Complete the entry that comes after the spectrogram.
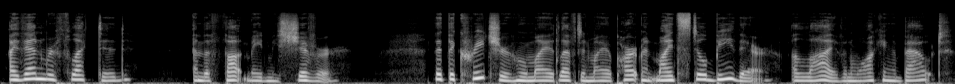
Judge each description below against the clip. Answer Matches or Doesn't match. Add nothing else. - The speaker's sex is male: Doesn't match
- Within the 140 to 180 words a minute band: Matches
